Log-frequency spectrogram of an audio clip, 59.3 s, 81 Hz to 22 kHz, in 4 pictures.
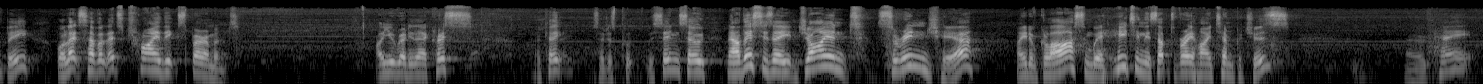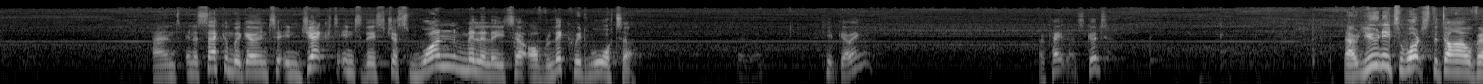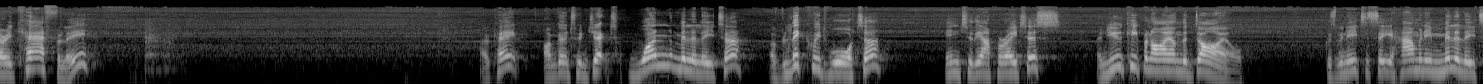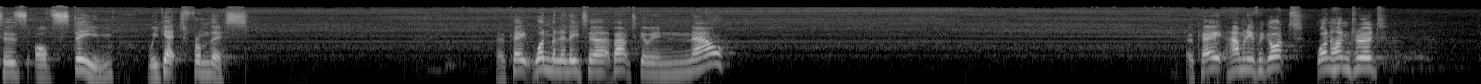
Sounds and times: Speech: 0.0s - 2.4s, 3.8s - 4.8s, 5.4s - 12.9s, 14.1s - 14.8s, 16.4s - 21.2s, 23.1s - 23.6s, 25.2s - 26.0s, 28.3s - 30.6s, 34.5s - 42.1s, 43.0s - 47.0s, 49.4s - 51.8s, 56.3s - 58.8s.

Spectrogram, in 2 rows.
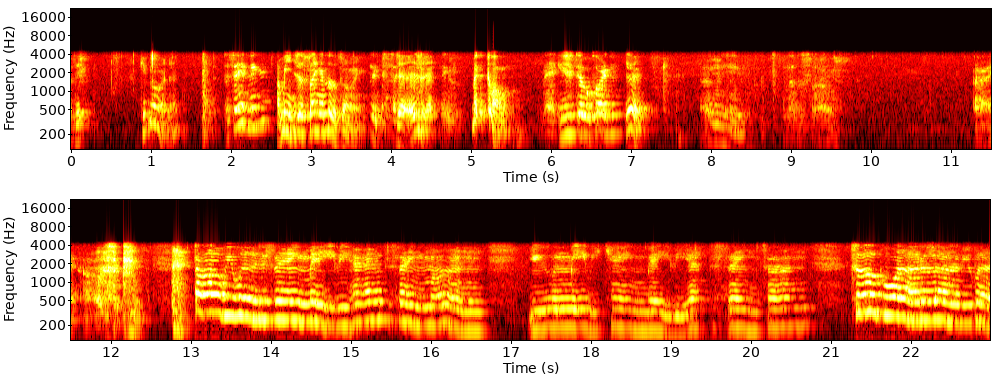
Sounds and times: Speech: 0.9s - 9.8s.

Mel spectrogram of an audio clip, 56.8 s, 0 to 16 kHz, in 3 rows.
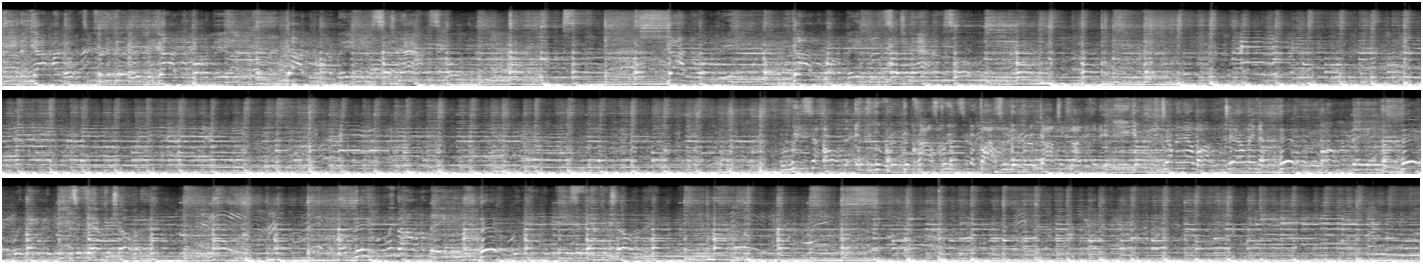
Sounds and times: Music: 0.0s - 56.7s.

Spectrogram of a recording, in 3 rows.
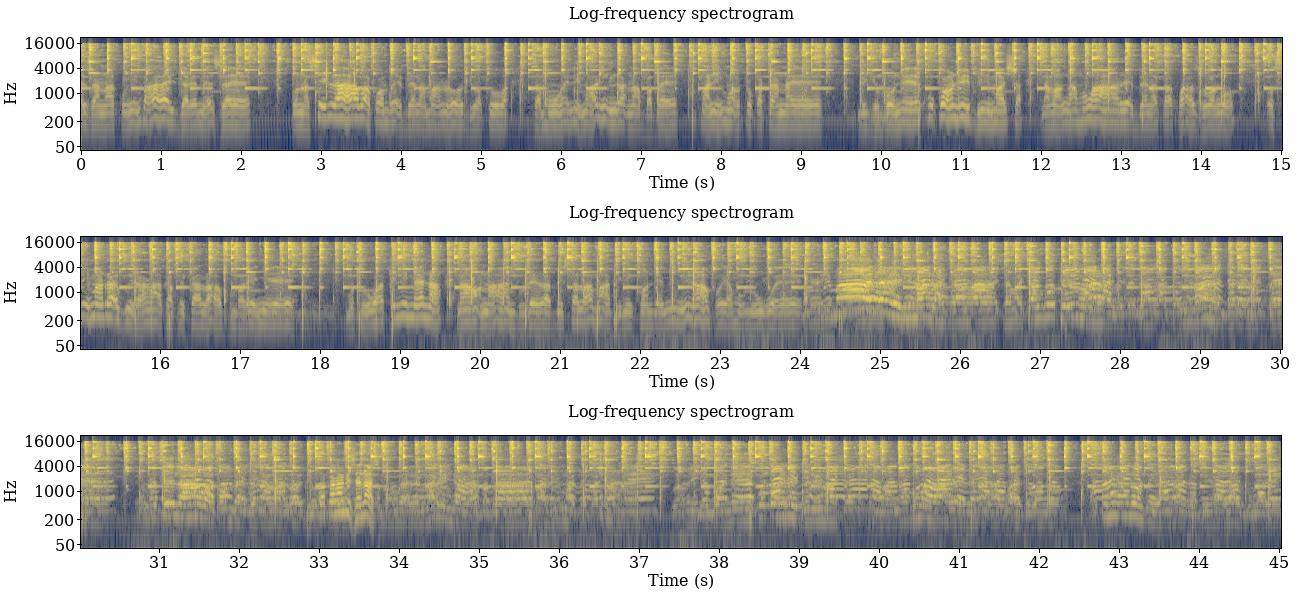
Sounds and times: Male singing: 0.0s - 45.0s
Music: 0.0s - 45.0s.

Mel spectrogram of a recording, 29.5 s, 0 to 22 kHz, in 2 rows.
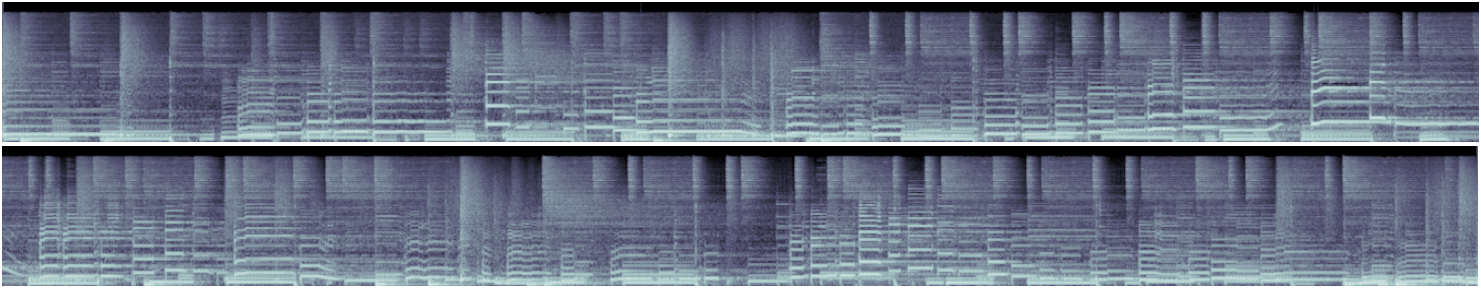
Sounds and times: Steel guitar, slide guitar: 0.0s - 29.5s.

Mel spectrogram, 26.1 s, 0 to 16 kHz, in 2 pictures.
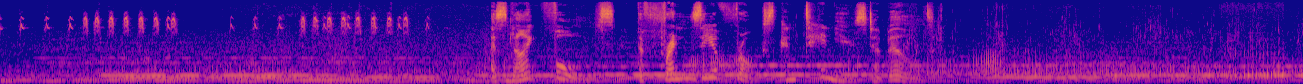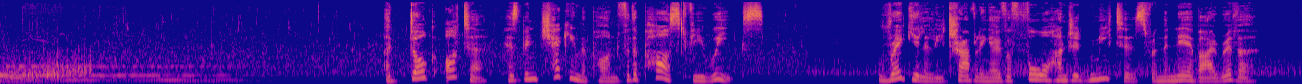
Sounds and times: Frog: 0.8s - 1.8s, 2.5s - 4.3s, 9.2s - 10.8s, 12.3s - 15.1s, 20.9s - 26.0s.

